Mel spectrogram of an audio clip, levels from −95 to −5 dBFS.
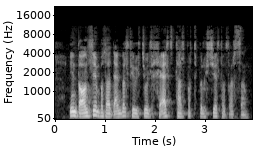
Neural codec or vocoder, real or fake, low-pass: none; real; 10.8 kHz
